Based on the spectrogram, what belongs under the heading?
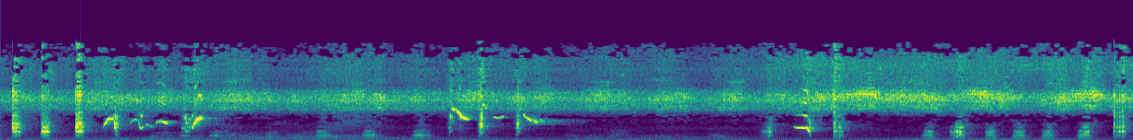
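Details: Black-winged myna master song, used for training young mynas that are reluctant to sing; a series of harsh clicking and rasping notes with brief whistled slurs, irregularly spaced, over a steady high insect-like hiss throughout.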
